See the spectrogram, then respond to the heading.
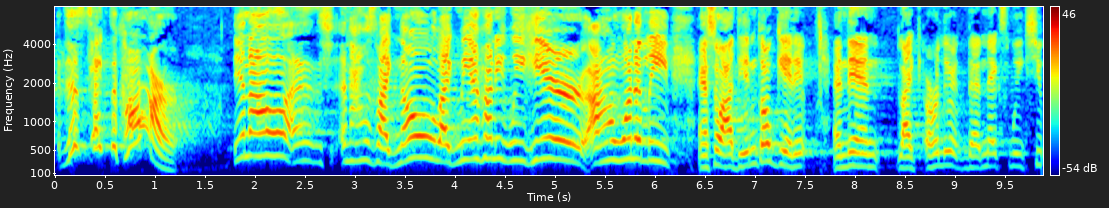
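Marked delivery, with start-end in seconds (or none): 0.1-1.2 very high mimicked teen plea; imitated teen exasperation. Retelling granddaughter's plea for the laugh, exasperated mimicry. 3.5-6.2 retold protest. Acts out refusing granddaughter's request.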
